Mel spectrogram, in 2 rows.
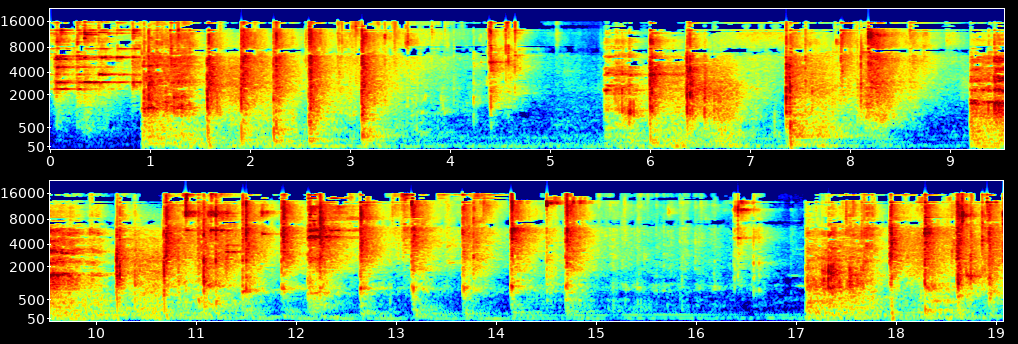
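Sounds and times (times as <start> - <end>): glass breaking crash: 0.0 - 3.8
glass bottles clinking on stone steps: 0.0 - 6.7, 7.8 - 19.0.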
